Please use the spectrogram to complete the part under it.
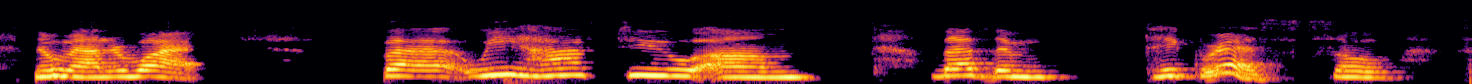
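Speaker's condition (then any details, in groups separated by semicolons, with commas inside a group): Cerebral palsy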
